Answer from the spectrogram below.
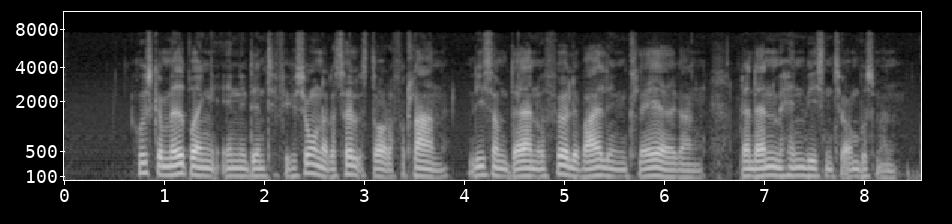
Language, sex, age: Danish, male, 23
